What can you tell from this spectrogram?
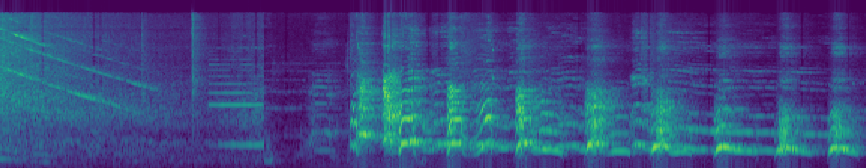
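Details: Dog barking in a rapid, regular series after a quiet opening with a falling whistle-like tone and a brief mid-pitched note; about a dozen sharp, yelping barks come roughly every half second.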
